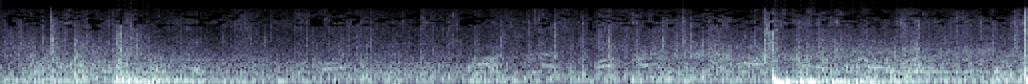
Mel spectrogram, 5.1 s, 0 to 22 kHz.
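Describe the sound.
Grenades and gunfire in the video game Battlefield 1: two heavy booms stand out from a dense, rattling mix of shots and impacts, with speech running underneath.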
